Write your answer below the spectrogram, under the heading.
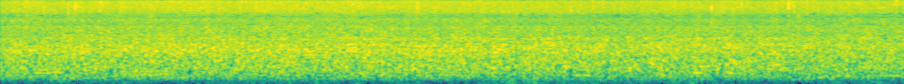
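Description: Heavy storm rain pouring down steadily, with runoff water splashing onto the ground.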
